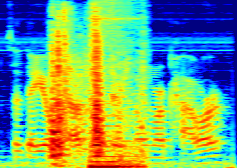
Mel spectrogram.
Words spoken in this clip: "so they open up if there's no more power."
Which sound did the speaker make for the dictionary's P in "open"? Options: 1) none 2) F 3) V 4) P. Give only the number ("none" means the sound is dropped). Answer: 1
